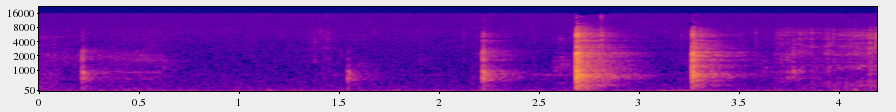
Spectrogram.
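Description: Large chef's knife cutting down through a layered cake with whole baked apple pies inside, the blade breaking through the crust in a few short, sharp crunches, the loudest a little before three seconds in.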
